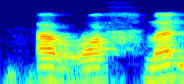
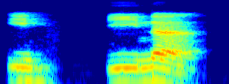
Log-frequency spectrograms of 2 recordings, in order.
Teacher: Kalau yang ar-rahman pakainya ha tengah tenggorokan, tapi kalau ihdina pakainya ha di pangkal tenggorokan ya.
